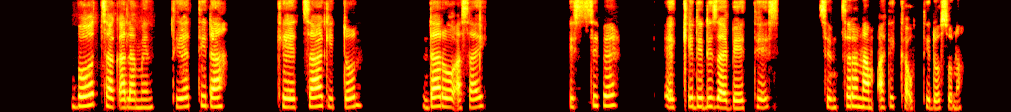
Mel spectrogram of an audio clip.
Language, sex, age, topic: Gamo, female, 25-35, government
